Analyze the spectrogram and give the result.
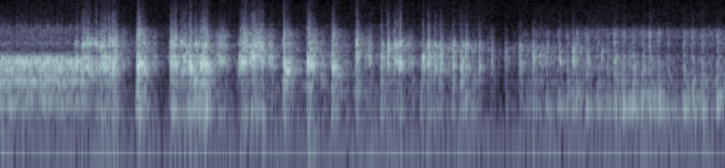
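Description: An old car engine coughs and sputters in a series of uneven, rough bursts as Rochester tries to start it again, then catches and settles into a steadier, rattling run. No one speaks over it.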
